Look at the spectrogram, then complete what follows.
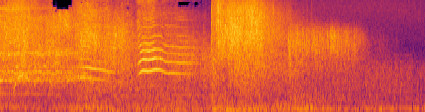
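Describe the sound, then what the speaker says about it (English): The animated Big Bang Attack energy blast from Dragonball Z detonates with a loud, sustained roar; a yelling voice rises over it, then a heavy broadband boom rolls out and fades slowly. "I'm going to end this with a big bang kind of attack."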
